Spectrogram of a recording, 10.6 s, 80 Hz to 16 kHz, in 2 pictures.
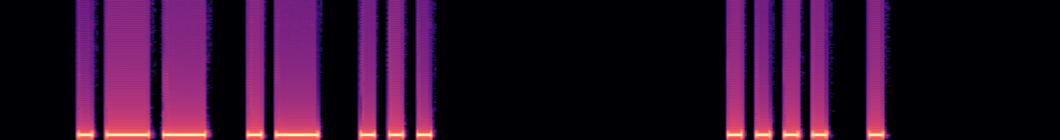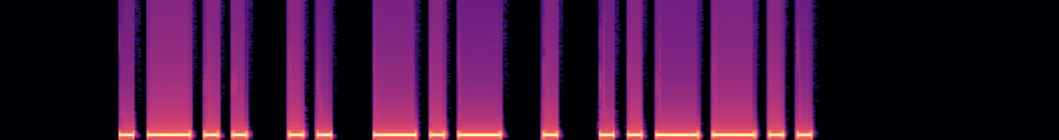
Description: Morse code, heard as a keyed tone, about 17 wpm, 700 Hz. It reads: WAS HE LIKE?
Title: 3x Word-Spacing - Sentences from Top 100 Words - 17wpm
